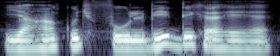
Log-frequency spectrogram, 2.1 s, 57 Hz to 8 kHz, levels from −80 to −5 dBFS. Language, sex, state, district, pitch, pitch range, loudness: Hindi, male, Jharkhand, Ranchi, 120 Hz, 115-135 Hz, -16 LUFS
